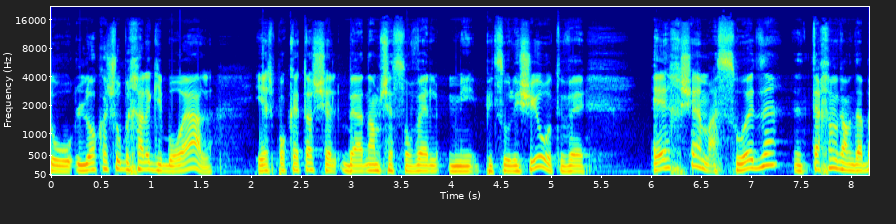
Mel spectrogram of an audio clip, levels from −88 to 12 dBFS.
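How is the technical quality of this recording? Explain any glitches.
The recording has a clear technical problem: gain pumping runs through the whole clip. The likely cause is input gain set far too high for the microphone, with a fast limiter or compressor clamping down on every loud syllable of speech and letting go in the pauses. The level swings by roughly ten decibels. The speech ends up squashed, with loud and soft parts pressed unnaturally close together.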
